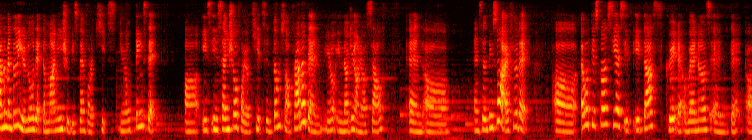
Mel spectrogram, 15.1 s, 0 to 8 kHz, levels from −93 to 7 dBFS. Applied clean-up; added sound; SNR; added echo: neural separator model SepFormer DNS4.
